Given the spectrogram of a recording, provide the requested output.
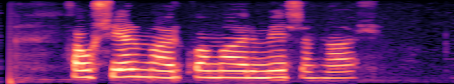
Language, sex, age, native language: Icelandic, male, 12, Icelandic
